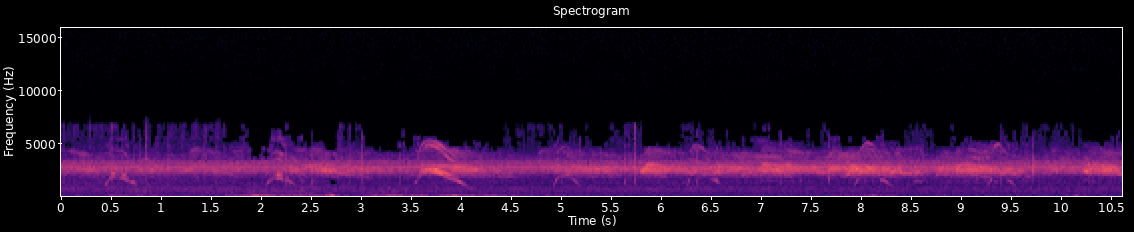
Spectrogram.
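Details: Northern royal albatross chick begging while a parent, possibly its mother, arrives to feed it at the nest on an early foggy morning. Series of arched, rising-then-falling whistled wheeing calls in quick bursts, over a steady hum and low thumping rumbles.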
